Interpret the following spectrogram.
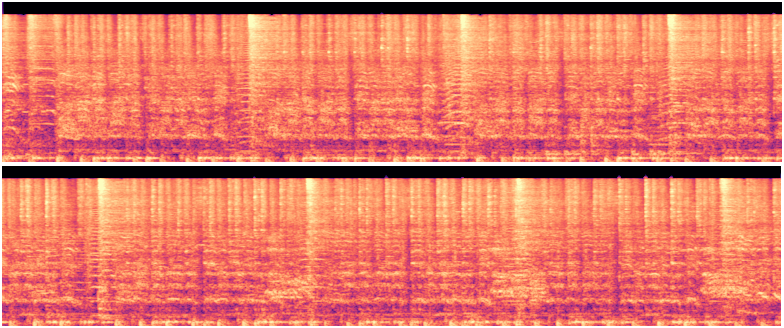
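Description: Live comparsa percussion band playing a driving drum rhythm with a low drum pulse, while a crowd of voices sings and shouts along.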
